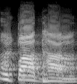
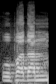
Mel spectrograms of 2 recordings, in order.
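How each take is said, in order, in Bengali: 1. মাঝের d ধ্বনিতে শ্বাসযুক্ত চাপ আছে। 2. মাঝের d ধ্বনিটি সাধারণ, কোনো ফুঁ ছাড়া। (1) "একটু করে ধাক্কা দিয়ে উচ্চারণ করলেন ধ" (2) "উপাদান মানে উপকরণ"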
